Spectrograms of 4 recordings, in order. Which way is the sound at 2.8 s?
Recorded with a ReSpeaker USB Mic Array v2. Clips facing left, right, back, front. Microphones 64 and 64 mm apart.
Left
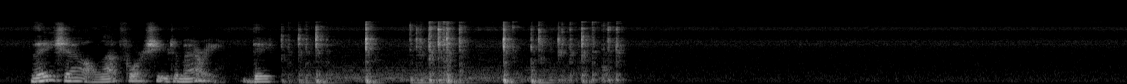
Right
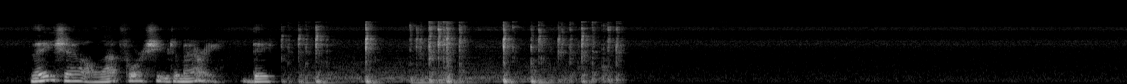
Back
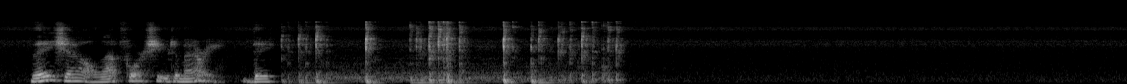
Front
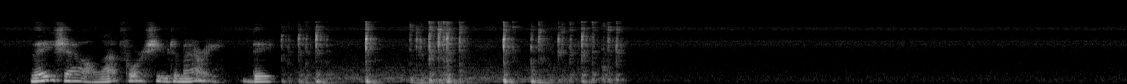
105° right.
